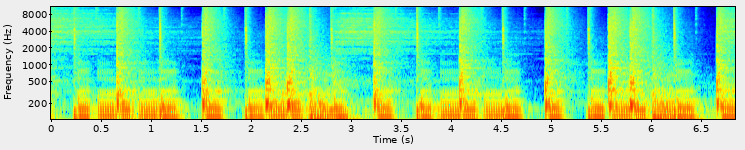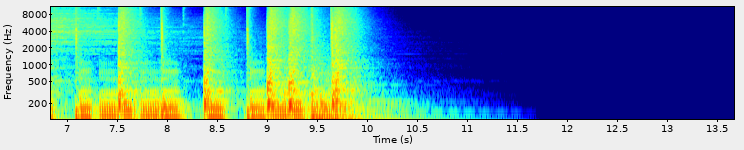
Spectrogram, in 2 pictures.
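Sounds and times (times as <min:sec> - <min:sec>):
backing music: 0:00.0 - 0:10.8.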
